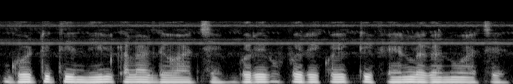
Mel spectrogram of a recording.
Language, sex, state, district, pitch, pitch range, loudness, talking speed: Bengali, male, Assam, Hailakandi, 110 Hz, 105-115 Hz, -15 LUFS, 130 wpm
